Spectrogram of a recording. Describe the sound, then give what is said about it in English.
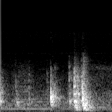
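An apartment door swings shut with a soft thud, followed a moment later by a brief clattering latch sound, all fairly quiet with no voices. “Come on in, Clark, and close the door.”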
